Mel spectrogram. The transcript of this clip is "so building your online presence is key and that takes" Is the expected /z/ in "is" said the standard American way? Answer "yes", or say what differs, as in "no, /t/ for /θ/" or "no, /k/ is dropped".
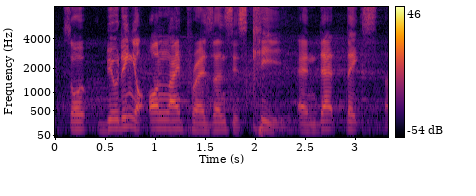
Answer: no, /s/ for /z/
